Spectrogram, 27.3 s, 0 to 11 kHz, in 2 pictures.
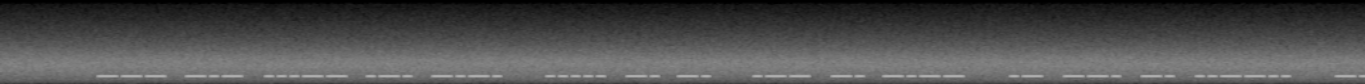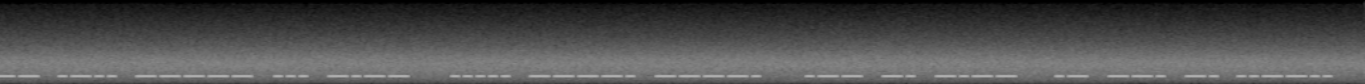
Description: Morse code, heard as a keyed tone, hand-sent with a paddle, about 19 wpm, 1080 Hz, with radio static. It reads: OK3RC 5NN WNY AGN? OL0SY 599 WNY AGN?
